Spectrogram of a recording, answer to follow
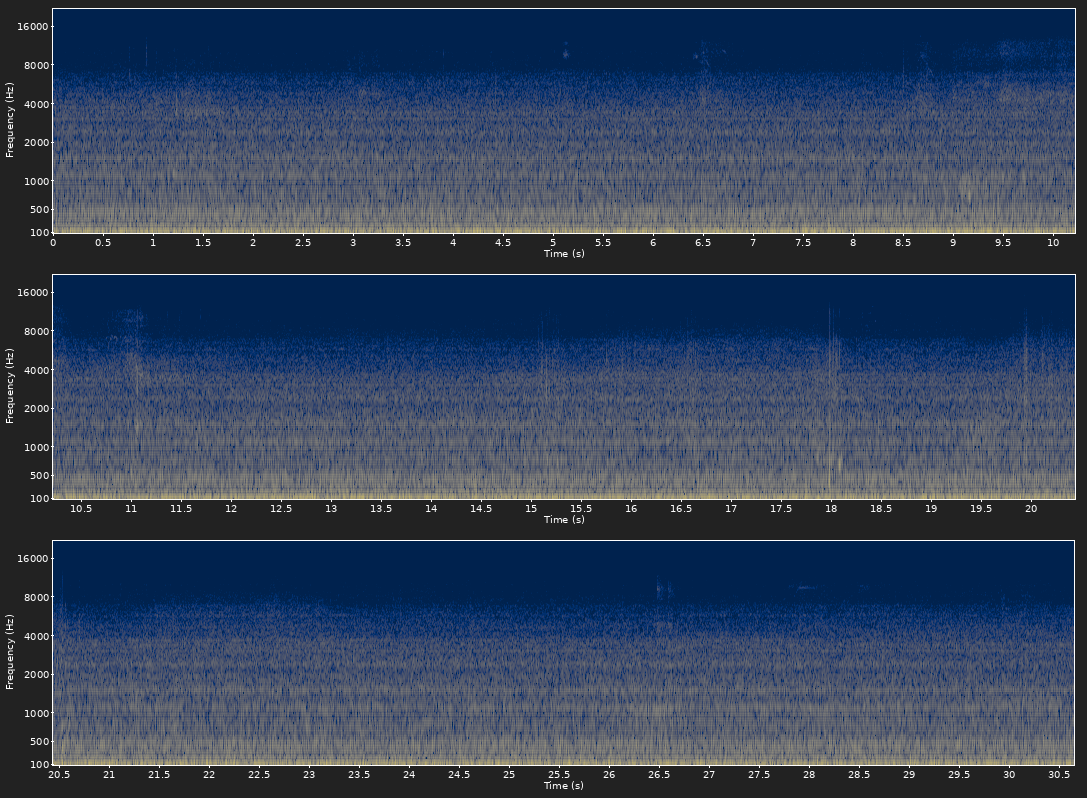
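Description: Steady low rumble with a constant, unchanging machine-like hum.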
